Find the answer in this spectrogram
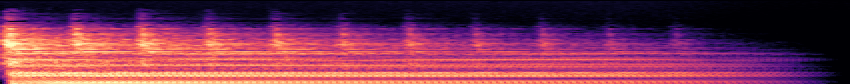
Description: dead ringer, Piano

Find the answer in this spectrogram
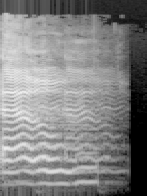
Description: "ow" SUNG

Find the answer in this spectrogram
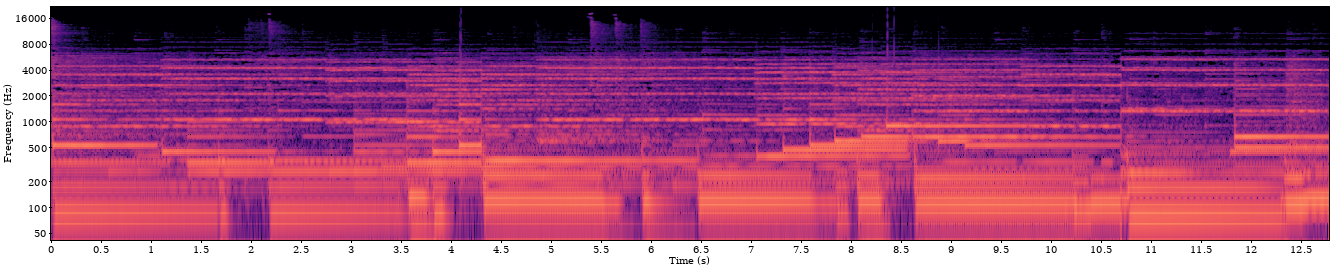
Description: keys

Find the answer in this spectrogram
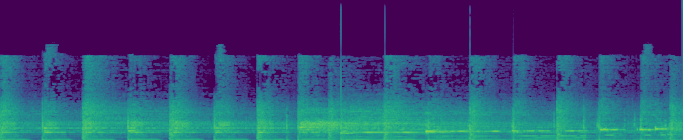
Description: keys and guitar, Phonky loops

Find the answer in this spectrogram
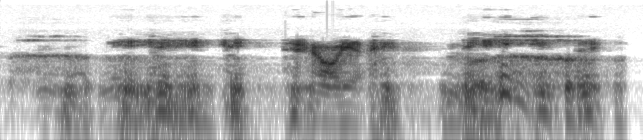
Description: laugh oh yeah; Voice; ooh ahh; BEAVIS

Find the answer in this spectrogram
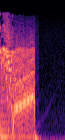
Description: jawaaah, zaps and beeps

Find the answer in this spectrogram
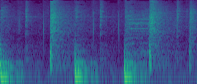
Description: dustalot, Drum loops Boombap

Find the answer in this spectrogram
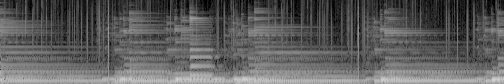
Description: guitar, Jazzmatazz loops

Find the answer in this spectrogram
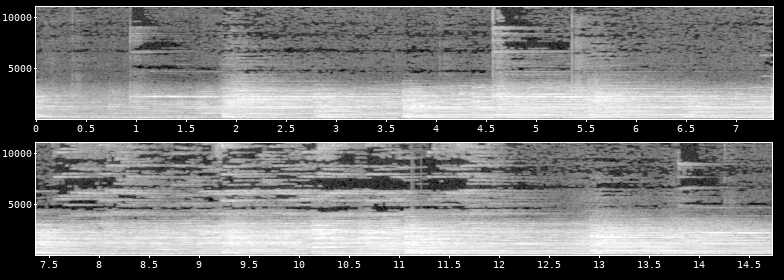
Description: piano distant, Loops Sad

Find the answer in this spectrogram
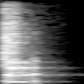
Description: "hoo", voice; ooh ahh

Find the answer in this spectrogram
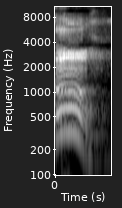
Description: uh; ooh ahh

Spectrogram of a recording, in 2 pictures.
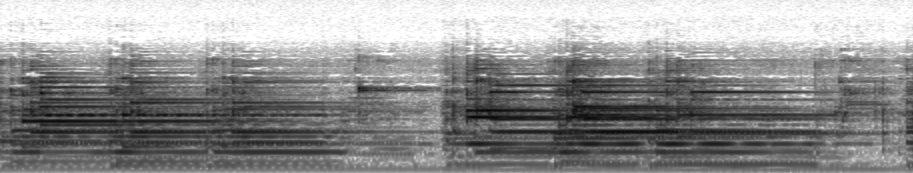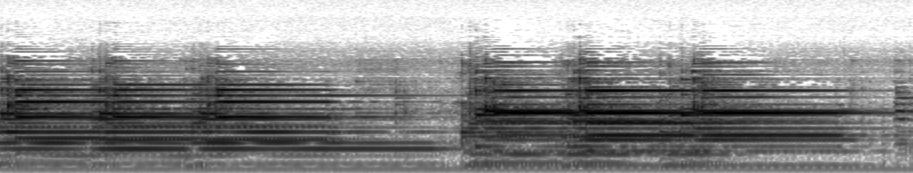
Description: guitar, Loops Sad

